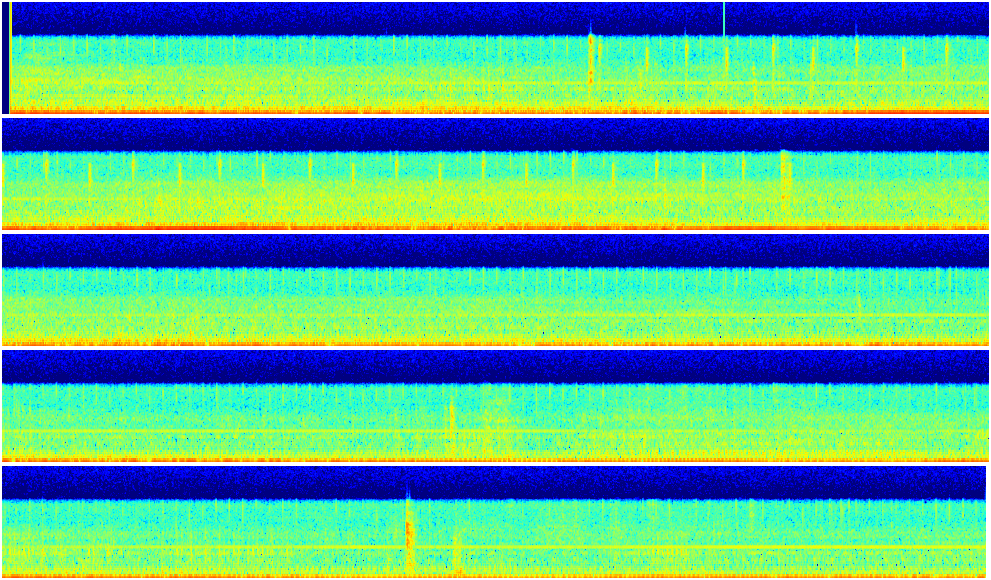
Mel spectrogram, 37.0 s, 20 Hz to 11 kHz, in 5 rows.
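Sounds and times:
car engine and road rumble: 0.0s - 36.9s
light ticking: 0.1s - 36.9s.

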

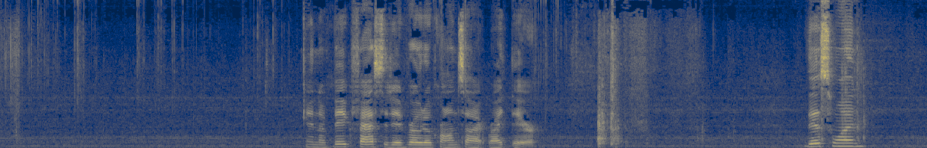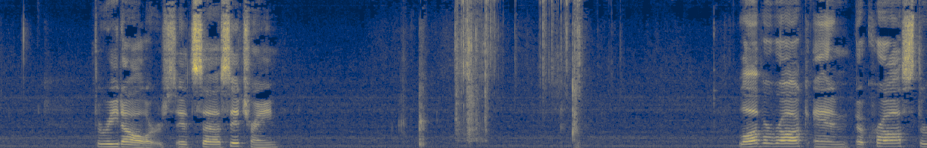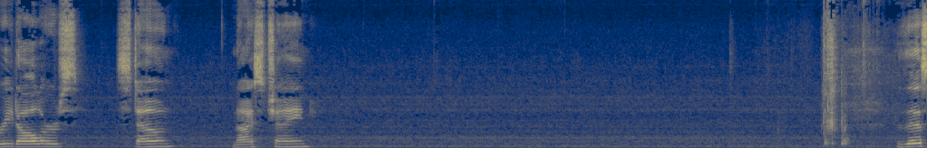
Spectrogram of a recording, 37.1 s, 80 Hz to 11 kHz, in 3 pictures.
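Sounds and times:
beaded necklace rustling clatter: 0.0s - 4.1s, 7.0s - 8.6s, 18.4s - 20.6s
faint steady hum: 0.0s - 37.0s
metal chain and beads jingling: 18.4s - 20.2s.

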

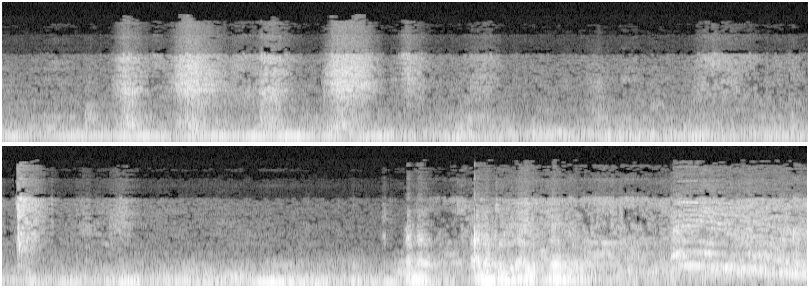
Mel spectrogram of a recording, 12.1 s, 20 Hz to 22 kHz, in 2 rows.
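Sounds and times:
steady low hum: 0.0s - 11.1s
person breathing hard: 0.8s - 3.2s.

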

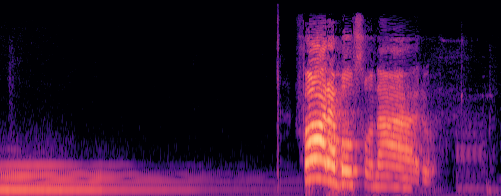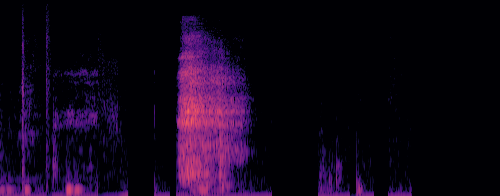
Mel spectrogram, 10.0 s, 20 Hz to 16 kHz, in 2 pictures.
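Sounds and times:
person sighing: 6.8s - 7.6s.

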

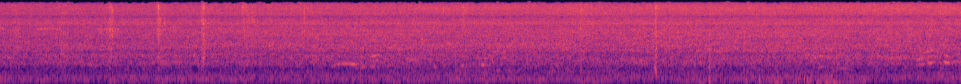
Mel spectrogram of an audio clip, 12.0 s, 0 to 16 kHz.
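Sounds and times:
steady hiss: 0.0s - 12.0s
wind rumble on microphone: 8.7s - 11.0s.

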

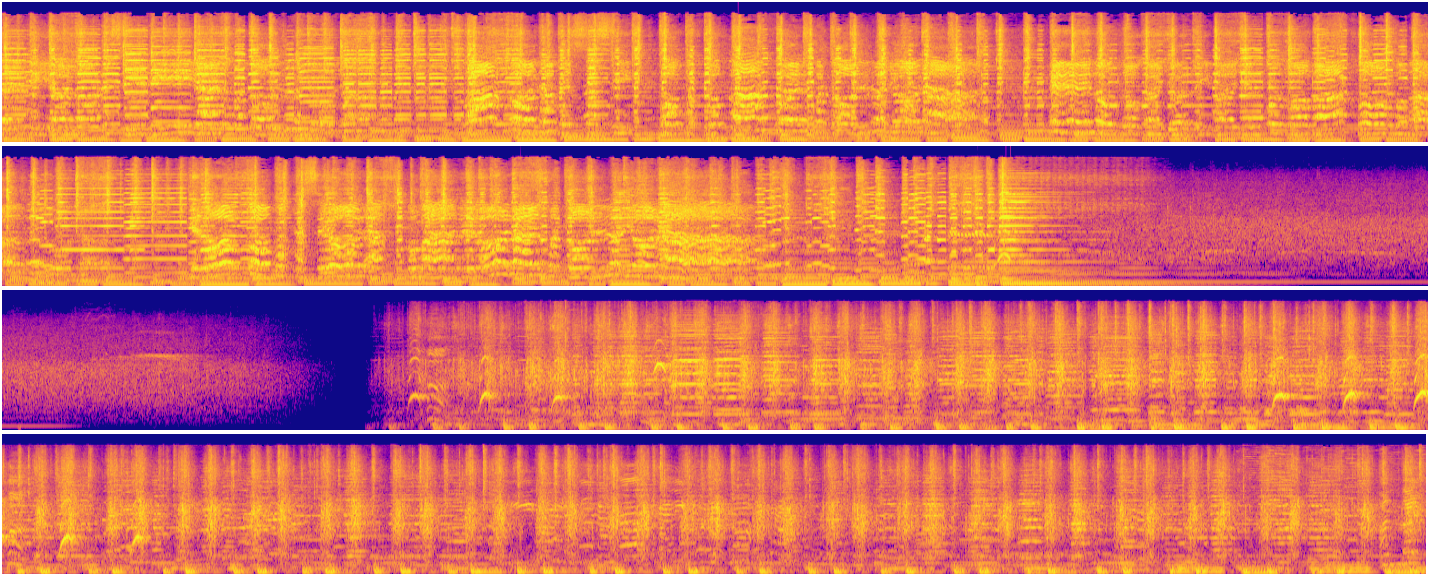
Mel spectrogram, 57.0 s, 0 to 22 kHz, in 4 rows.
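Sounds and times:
accordion: 0.0s - 27.5s, 33.4s - 57.0s
folk dance band playing: 0.0s - 29.3s, 32.3s - 57.0s.

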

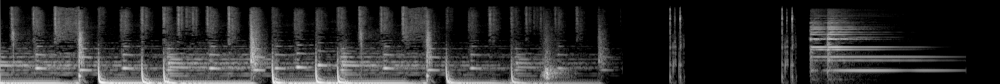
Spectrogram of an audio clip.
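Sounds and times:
bright bell ding: 8.1s - 9.7s.

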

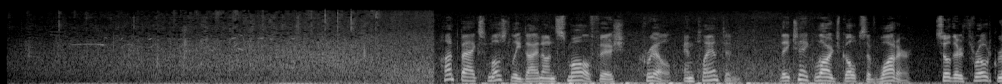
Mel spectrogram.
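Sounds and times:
fish splashing at water surface: 0.2s - 4.4s.

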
